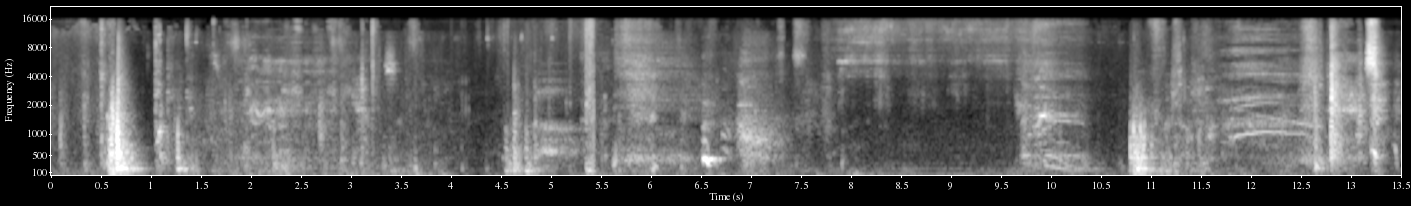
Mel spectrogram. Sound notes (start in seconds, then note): 0.6 cards hitting table; 1.8 group quietly laughing; 6.4 sighs; 9.8 group quietly laughing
